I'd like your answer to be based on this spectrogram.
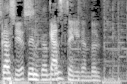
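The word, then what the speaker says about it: Castel Gandolfo: así es, Castelgandolfo. Ah, lo dije bien.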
